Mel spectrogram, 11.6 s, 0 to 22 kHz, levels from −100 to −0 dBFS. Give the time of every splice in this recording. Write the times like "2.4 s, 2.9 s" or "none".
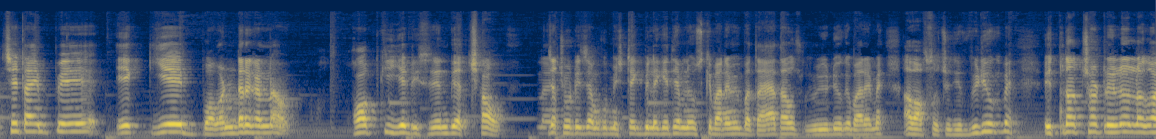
5.6 s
